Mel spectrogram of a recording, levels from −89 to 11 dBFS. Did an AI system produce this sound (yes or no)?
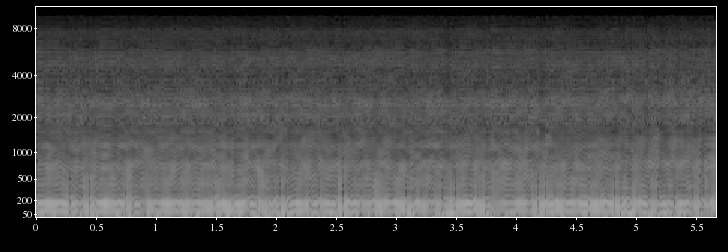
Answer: yes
